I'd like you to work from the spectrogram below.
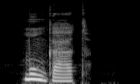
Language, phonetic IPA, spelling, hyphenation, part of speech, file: Hungarian, [ˈmuŋkaːt], munkát, mun‧kát, noun, Hu-munkát.ogg
- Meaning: accusative singular of munka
